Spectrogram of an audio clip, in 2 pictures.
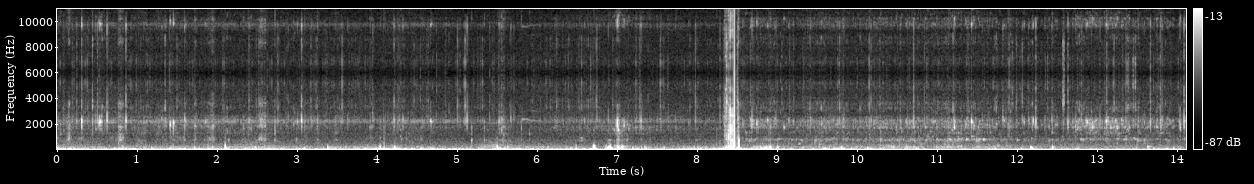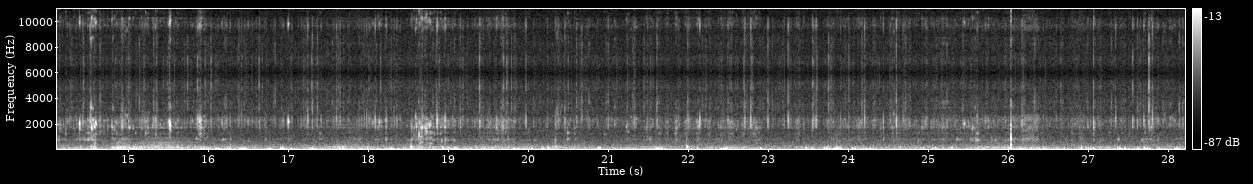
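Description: Muffled underwater water noise heard through an action camera's waterproof housing: a steady low rumble of moving water with scattered small ticks. Two louder knocks come about seven and eight and a half seconds in.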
